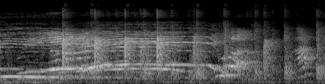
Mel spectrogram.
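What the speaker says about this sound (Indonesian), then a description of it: "berikan tepuk tangan untuk teman-teman kalian" Students clapping for classmates in a high school geography class, a few hands tapping in loose rhythm over a voice that keeps talking throughout.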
